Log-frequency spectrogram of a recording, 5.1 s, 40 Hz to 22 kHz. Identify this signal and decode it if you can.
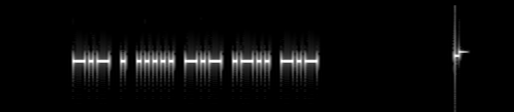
Morse code, heard as a keyed tone, about 31 wpm, 700 Hz. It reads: KE5KLK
